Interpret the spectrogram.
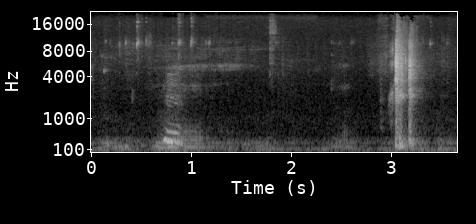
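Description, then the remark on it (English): A door creaks slowly open with a short, strained groan, followed a couple of seconds later by a sharper rattling clatter, against a quiet background. “And then the door begins to slowly open.”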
